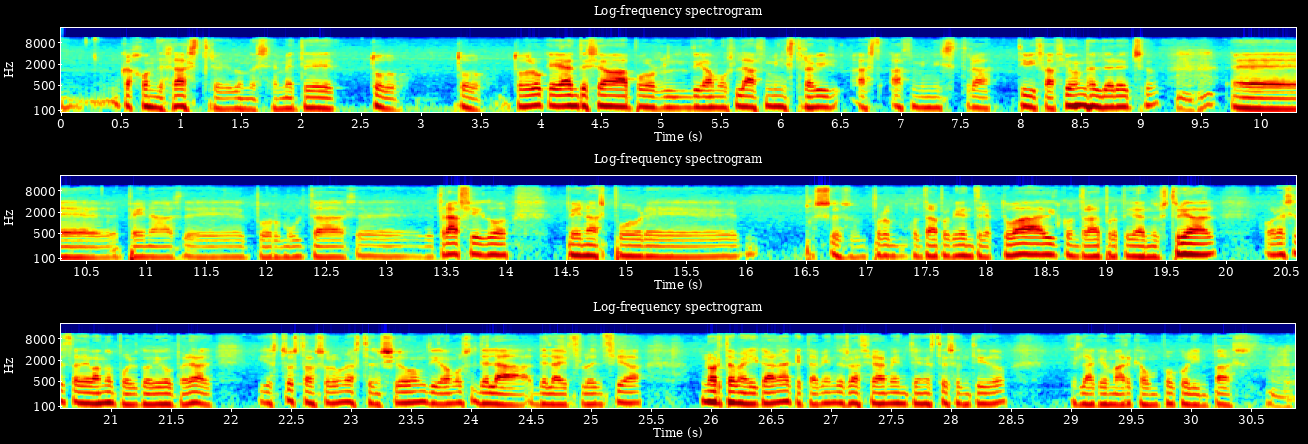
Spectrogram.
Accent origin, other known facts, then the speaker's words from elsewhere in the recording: A Coruña, Galicia, Spain; Bueno, como gallego y coruñés del Prestige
